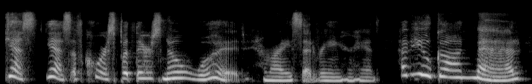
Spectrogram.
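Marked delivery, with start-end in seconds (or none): 0.1-2.5 higher, slow, flustered Hermione. A narrator's reading. 4.0-5.2 higher, louder, slow furious bellow. A narrator's reading. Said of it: "Ron bellowed".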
